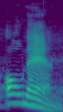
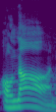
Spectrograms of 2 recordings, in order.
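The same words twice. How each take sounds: First: Onan as "OH-nan", short a at the end; one pronunciation. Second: Onan as "oh-NAHN", open ah at the end; alternative pronunciation. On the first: Preacher naming the next son, Onan said "OH-nan". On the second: Preacher offering another reading of the name, Onan said "oh-NAHN". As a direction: say Onan ending like "non". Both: Shown as a demonstration. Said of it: "however you want to pronounce it".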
